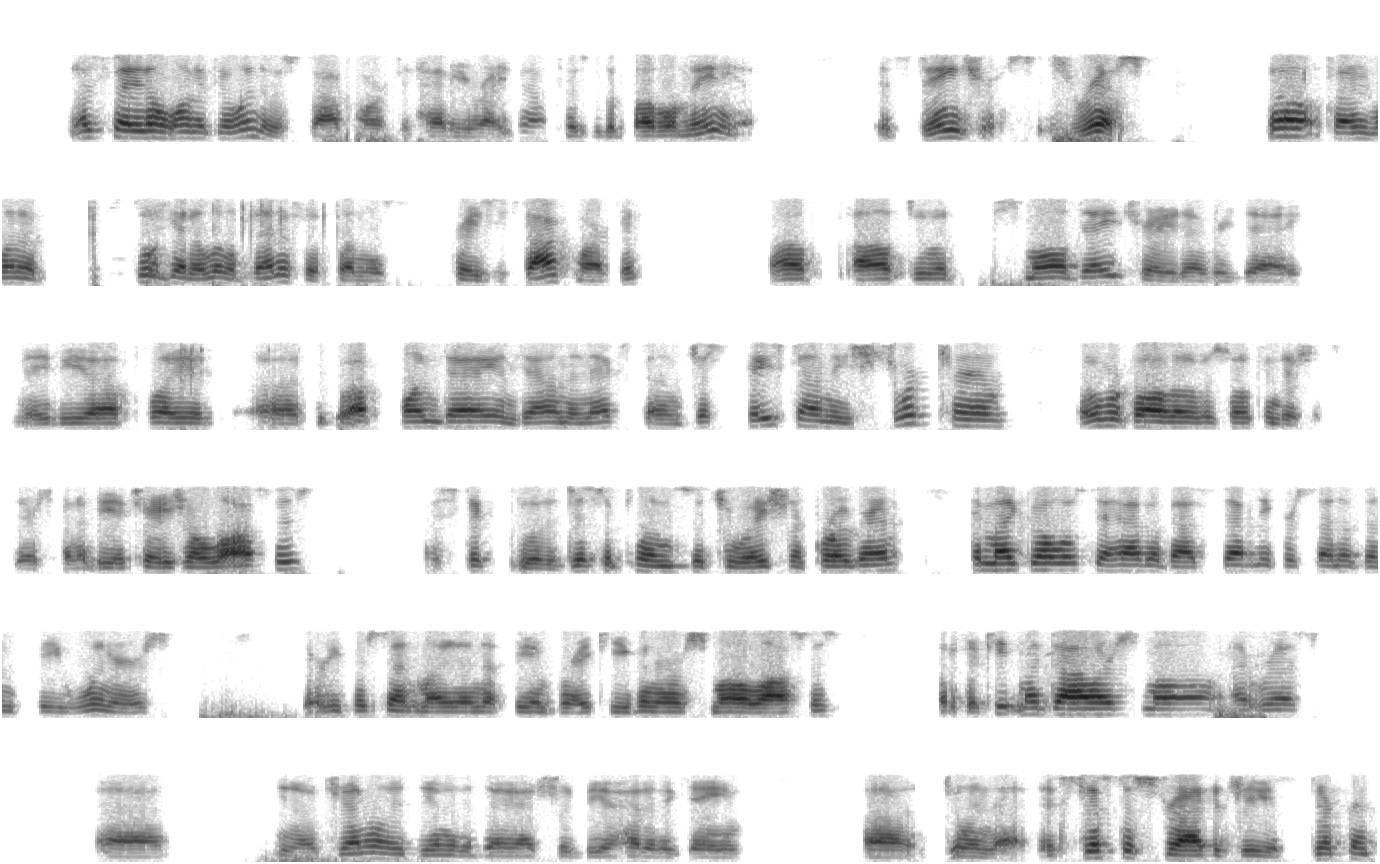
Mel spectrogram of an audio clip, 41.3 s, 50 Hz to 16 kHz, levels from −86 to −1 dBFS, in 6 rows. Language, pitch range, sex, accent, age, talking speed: English, 115-150 Hz, male, American, 50-69, 210 wpm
